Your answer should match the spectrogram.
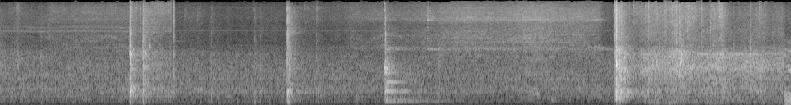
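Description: Inline skates knocking on concrete a few times, then, about five seconds in, a knock onto a metal stair handrail that rings briefly. Near the end comes the loudest impact, a skater landing, followed by steady skate wheels rolling on pavement.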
